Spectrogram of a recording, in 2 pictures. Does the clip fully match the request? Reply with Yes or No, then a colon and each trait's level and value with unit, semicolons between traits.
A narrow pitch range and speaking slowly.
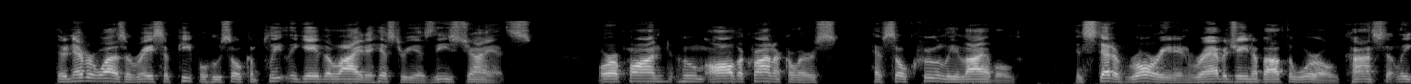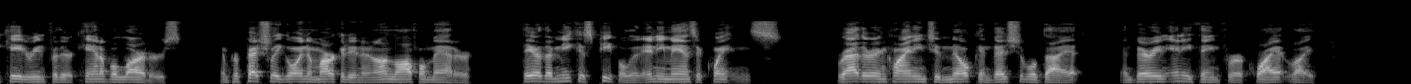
No: narrow, 2.3 semitones; average, 155 wpm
